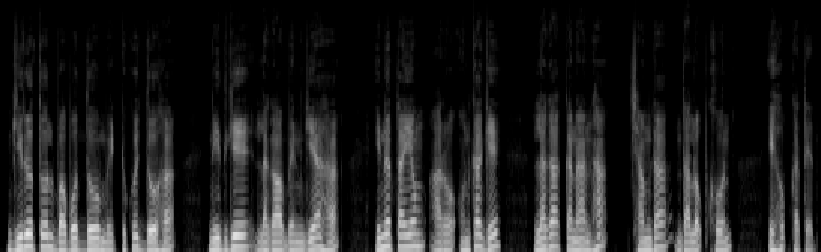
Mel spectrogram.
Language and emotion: Santali, neutral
